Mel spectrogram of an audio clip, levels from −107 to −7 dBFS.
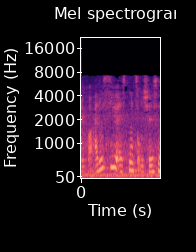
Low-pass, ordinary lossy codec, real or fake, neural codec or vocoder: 7.2 kHz; MP3, 32 kbps; real; none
